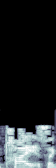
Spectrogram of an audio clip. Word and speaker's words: Pius: Aren't we all pious people? Right. Okay, Pius. I got to say that correctly.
